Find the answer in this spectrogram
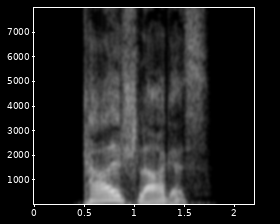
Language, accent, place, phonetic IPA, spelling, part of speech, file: German, Germany, Berlin, [ˈkaːlˌʃlaːɡəs], Kahlschlages, noun, De-Kahlschlages.ogg
- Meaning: genitive singular of Kahlschlag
